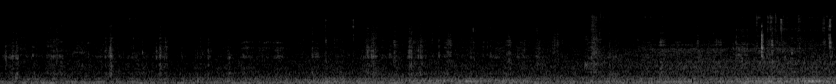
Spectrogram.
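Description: Quiet chewing of battered fried fish with small mouth and eating noises and faint clicks, over a steady low hum.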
